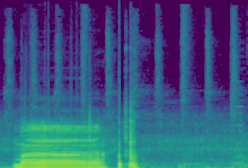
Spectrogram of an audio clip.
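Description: A man's voice holding one long, drawn-out syllable, then low background room sound.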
